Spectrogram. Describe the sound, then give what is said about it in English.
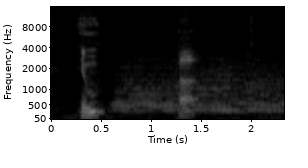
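A passing train sounds its horn, a steady, sustained multi-tone blast that holds on beneath two brief bursts of talking. “There's a train going by. I'm going to wait a second. There it goes.”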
